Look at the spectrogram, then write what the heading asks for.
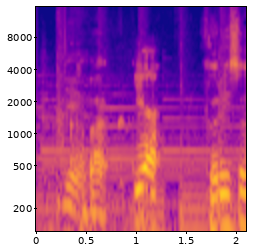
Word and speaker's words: Kurisu: Kurisu is Kurisu. So it actually sounds like a more like Chris, like Kurisu. Chris Kurisu.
